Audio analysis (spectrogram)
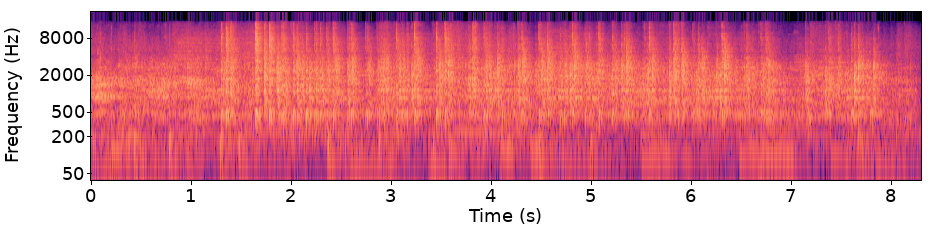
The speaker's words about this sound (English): The roulette is spinning.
